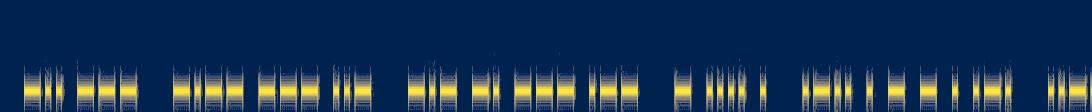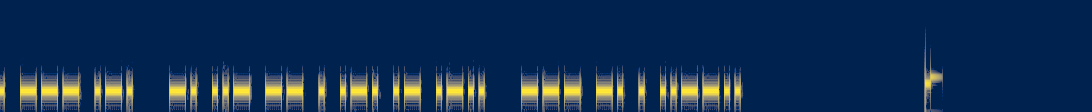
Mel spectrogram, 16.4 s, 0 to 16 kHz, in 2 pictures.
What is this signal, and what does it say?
Morse code, heard as a keyed tone, about 32 wpm, 700 Hz. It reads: DO YOU KNOW THE LETTER FOR NUMERAL ONE?
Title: Sentences from Top 1000 Words - Review Part 2 - 30wpm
